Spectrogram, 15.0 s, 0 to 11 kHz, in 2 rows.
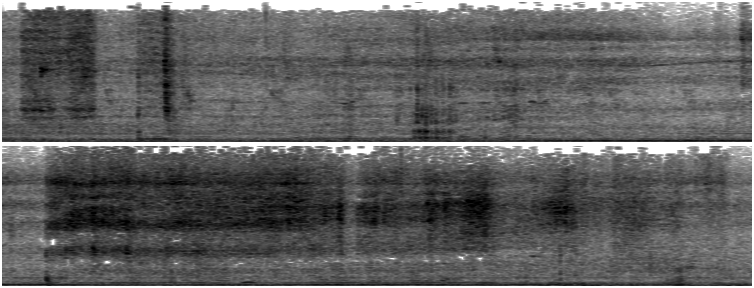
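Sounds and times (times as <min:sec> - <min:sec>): low engine hum: 0:00.0 - 0:15.0
outdoor background noise: 0:00.0 - 0:15.0
loud hiss: 0:07.9 - 0:14.7.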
